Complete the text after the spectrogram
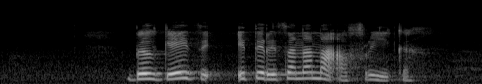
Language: Tsonga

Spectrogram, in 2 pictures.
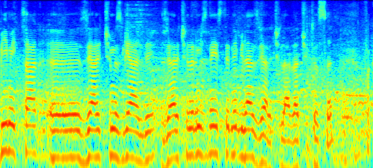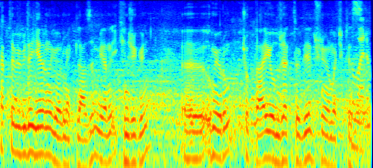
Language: Turkish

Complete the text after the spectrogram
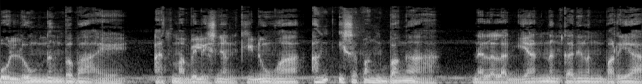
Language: Filipino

